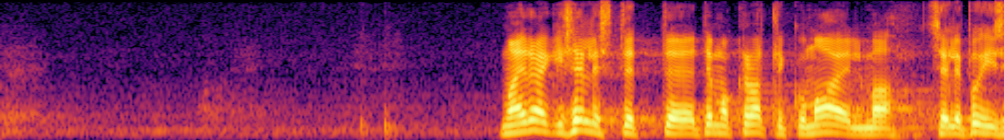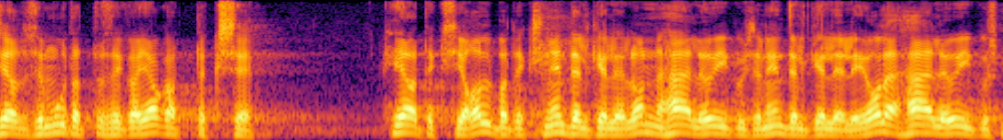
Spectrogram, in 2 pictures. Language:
Estonian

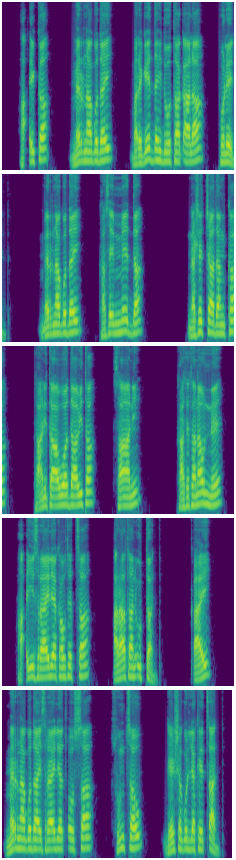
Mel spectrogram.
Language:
Dawro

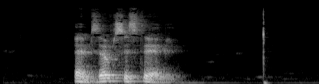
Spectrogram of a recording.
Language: Maltese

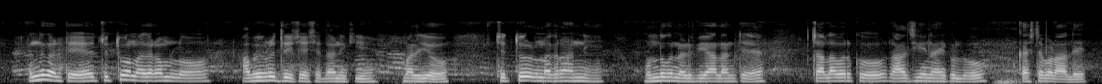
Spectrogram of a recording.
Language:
Telugu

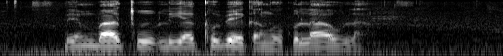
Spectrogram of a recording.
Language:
Xhosa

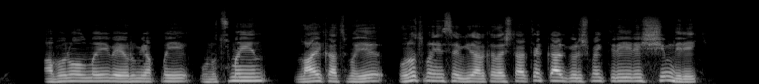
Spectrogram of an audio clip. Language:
Turkish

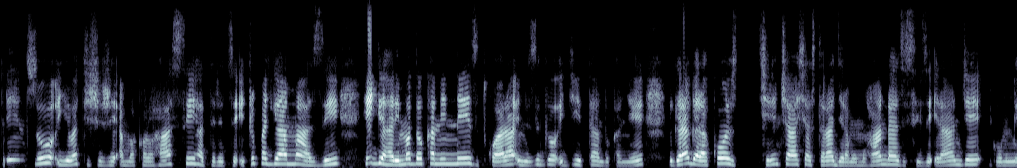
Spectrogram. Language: Kinyarwanda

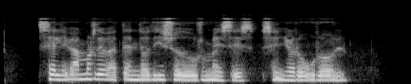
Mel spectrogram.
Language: Galician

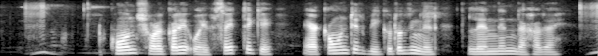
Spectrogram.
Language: Bangla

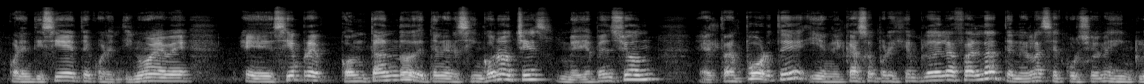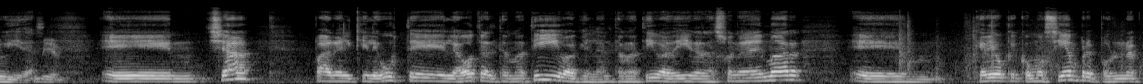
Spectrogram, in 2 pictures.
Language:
Spanish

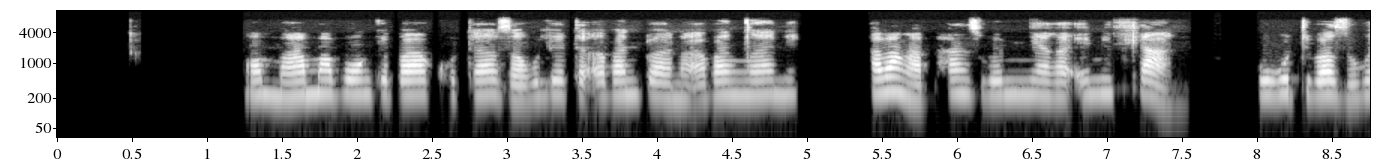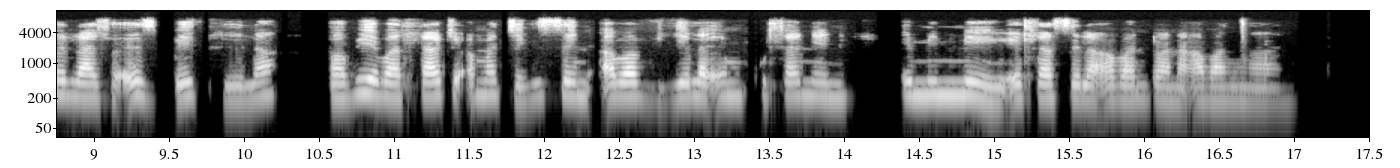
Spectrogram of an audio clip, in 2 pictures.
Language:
North Ndebele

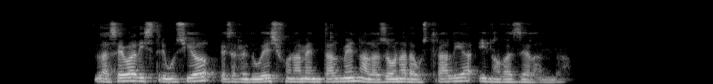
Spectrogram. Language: Catalan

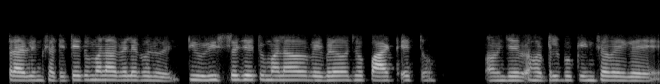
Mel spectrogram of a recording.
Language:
Marathi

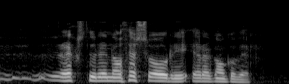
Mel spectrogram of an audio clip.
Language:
Icelandic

